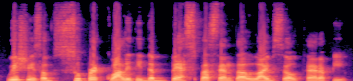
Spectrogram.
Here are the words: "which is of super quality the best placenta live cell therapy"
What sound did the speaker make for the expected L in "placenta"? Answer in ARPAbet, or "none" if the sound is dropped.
none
